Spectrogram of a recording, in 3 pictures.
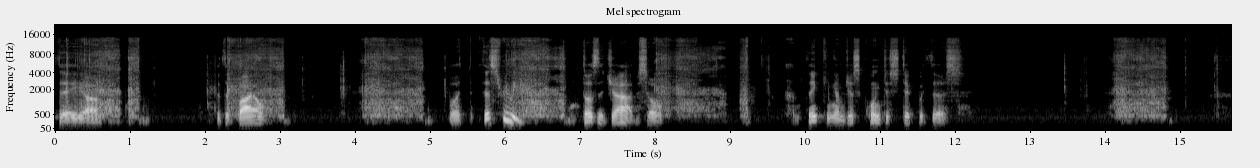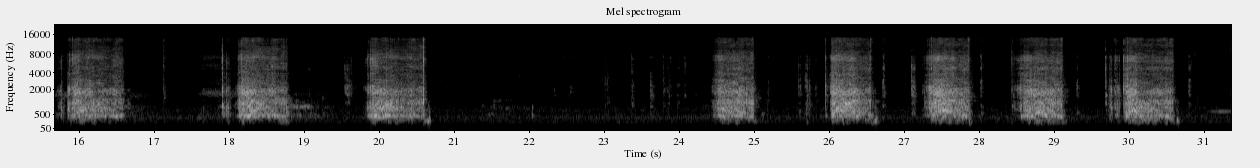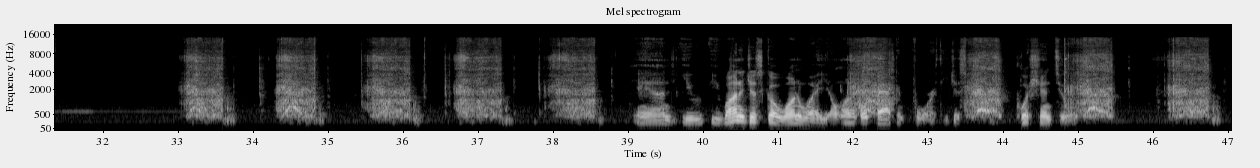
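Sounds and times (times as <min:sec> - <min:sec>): file rasping across chainsaw cutters: 0:00.0 - 0:01.4, 0:02.0 - 0:03.2, 0:04.1 - 0:05.0, 0:05.8 - 0:07.1, 0:07.9 - 0:09.4, 0:14.1 - 0:14.9, 0:15.5 - 0:16.7, 0:17.9 - 0:19.0, 0:19.6 - 0:20.7, 0:23.9 - 0:25.1, 0:26.0 - 0:29.2, 0:29.8 - 0:30.7, 0:33.0 - 0:38.8, 0:41.8 - 0:42.7, 0:43.4 - 0:47.0.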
